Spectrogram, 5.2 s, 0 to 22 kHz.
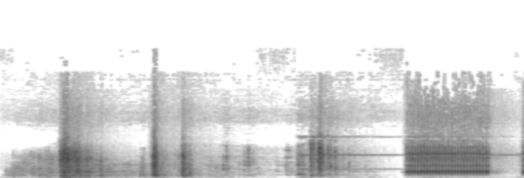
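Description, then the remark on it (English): A few clattering knocks and rattles, then a loud telephone bell rings in one steady, jangling burst lasting nearly a second as a call is put through to Camelot, with no one talking. “Number forsooth. Camelot 96163. Ringing Camelot”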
